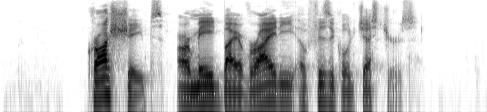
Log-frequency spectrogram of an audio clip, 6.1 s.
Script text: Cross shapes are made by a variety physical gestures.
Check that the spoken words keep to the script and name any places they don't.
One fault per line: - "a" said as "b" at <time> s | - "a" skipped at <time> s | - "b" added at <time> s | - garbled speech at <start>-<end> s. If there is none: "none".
- "of" added at 3.7 s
